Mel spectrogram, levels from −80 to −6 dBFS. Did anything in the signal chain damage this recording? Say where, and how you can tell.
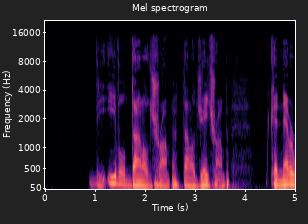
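No, no stage of the signal chain has left an audible mark on this speech, and nothing in it points to damage anywhere along the path.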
